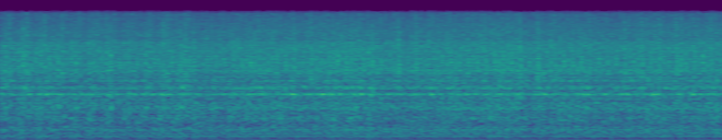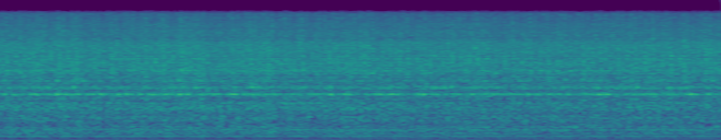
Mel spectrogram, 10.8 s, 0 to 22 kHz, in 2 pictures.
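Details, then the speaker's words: Case 580C backhoe diesel, unstarted for 10 years, started with ether and no coolant: even diesel clatter at a steady idle, no misses or knocks; runs and sounds pretty good, normal idle. "it runs. Sounds pretty good too. Did you get that? Bought a running backhoe, $2,800 bucks."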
